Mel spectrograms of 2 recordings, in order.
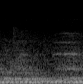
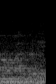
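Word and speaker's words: رمضان: Yang Romadhana. Ya. Nah, apa itu? Saya juga nggak tahu Pak. Ya. Kita sama-sama belajar kan. Oke. Dia mengatakan bahwa yang betul itu bacanya bukan Ramadhani tapi Romadhana.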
